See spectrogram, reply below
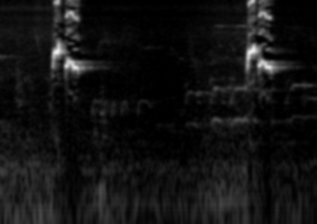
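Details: Sooty-headed bulbul giving two bright slurred whistles, each a quick downward-dropping double note, about two seconds apart, with soft low background rumble.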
